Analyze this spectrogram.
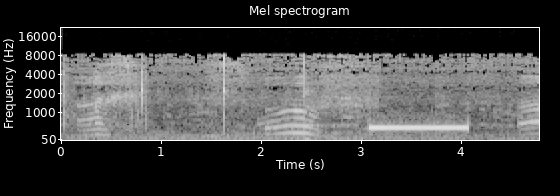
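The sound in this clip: A telephone call being placed, with one steady ringing tone lasting about a second, heard amid talking.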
